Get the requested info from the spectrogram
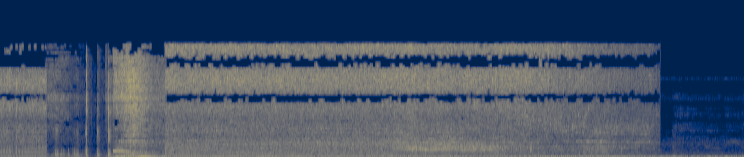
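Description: Engine revving up and then held at high revs through a tyre-smoking burnout, with a steady rush of tyre noise. The highs drop out suddenly near the end while the low engine sound carries on.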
